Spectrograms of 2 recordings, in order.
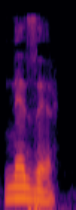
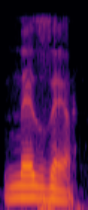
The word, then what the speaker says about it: Nezer: In fact, it's spelled Nun Zayin Resh, and that's pronounced Nezer, Nezer. Now, the word Nezer is related to Nazarite, which is not to be confused with Nazri or Nazareth or Nazarene.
